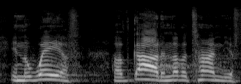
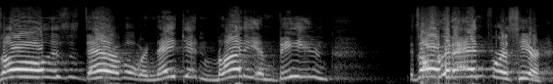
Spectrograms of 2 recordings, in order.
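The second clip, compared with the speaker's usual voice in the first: high, loud, hammed-up lament; the beaten prisoners wailing to each other in the cell; 9 semitones higher, 9 dB louder than usual. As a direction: moan it like despairing inmates.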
